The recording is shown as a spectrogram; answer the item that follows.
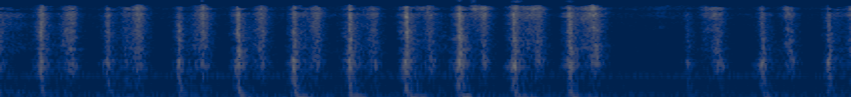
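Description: A small glue brush spreading contact cement onto a leather panel. It makes quick brush strokes, several a second, which ease off and grow fainter about three seconds in.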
